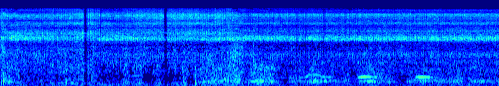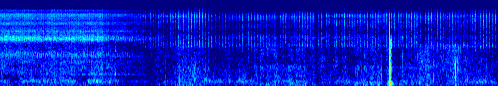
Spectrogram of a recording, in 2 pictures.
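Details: Western diamondback rattlesnake giving a sustained hissing rattle that drops away after about twelve seconds, leaving quieter background noise and a single sharp click near the end.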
